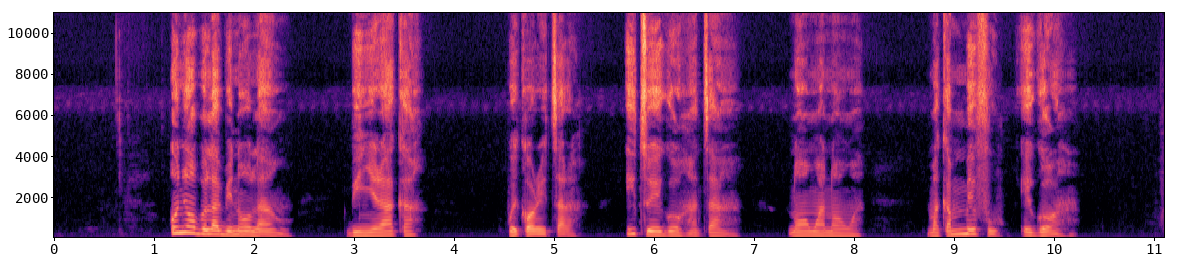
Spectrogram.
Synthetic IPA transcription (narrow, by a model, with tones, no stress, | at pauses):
o˦ɲe˦ɔ˦bʊ˨la˦bɪ˨nʊ˦la˨a˦ɦʊ˨ | bi˨ɲe˨ɾa˦ka˦ | kʷe˨kɔ˨ɾɪ˨ta̰˨ɾa̰˨ | i˦tu˨e˦ɡo˦˨ɦa˨ta˦˨ɦa˨ | nɔ˦ŋʷa˦nɔ˦ŋʷa˦ | ma˨ka˨m̩˦me˦fu˨ | e˦ɡo˦a˨ɦa˨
